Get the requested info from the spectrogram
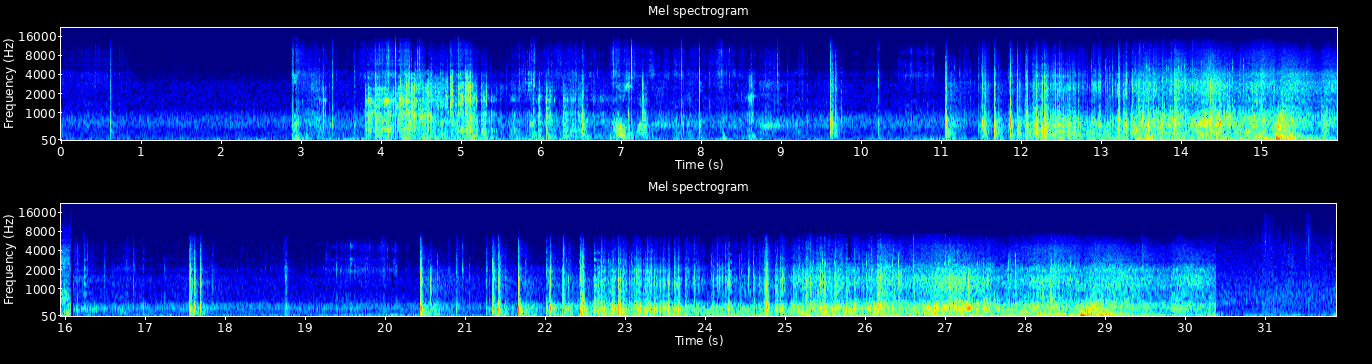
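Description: A dead arbutus (madrone) tree breaking loose and falling: a run of sharp cracks as the hinge wood splits, a long crash through the branches, and a heavy thud of the trunk hitting the ground near the end. Before that, close rustling and knocking right by the microphone.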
